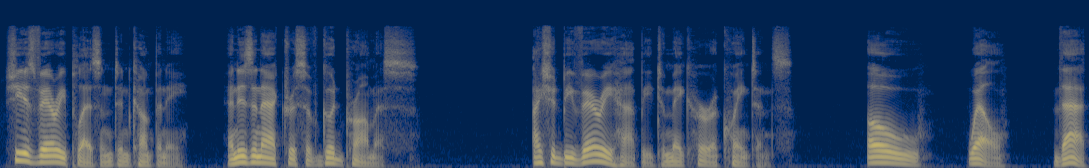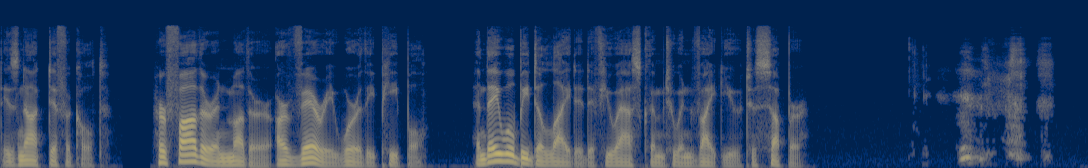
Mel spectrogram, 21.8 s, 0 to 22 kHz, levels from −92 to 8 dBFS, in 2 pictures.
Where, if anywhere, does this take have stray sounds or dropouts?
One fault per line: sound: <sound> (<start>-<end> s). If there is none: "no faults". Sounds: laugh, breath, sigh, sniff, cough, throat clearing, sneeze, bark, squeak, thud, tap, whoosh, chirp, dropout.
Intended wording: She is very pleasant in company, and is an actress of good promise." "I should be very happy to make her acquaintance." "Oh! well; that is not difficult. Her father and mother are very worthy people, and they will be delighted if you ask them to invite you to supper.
sound: sniff (20.0-21.5 s)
